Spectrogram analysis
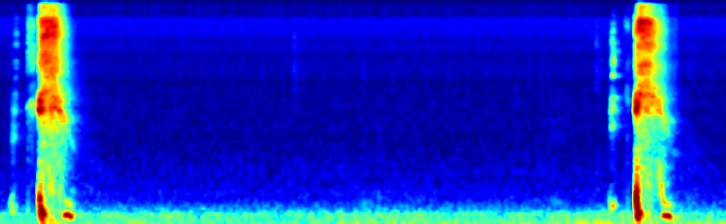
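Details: Two sharp, forceful sneezes from an adult man, each with a brief intake of breath before the burst, in a quiet room; ordinary sneezing.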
